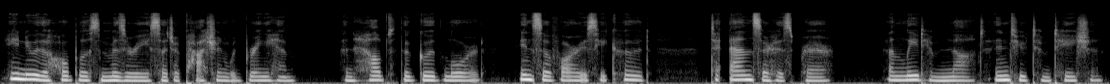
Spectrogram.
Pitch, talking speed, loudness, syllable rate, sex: 190 Hz, 175 wpm, -17 LUFS, 4.6 syllables/s, female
